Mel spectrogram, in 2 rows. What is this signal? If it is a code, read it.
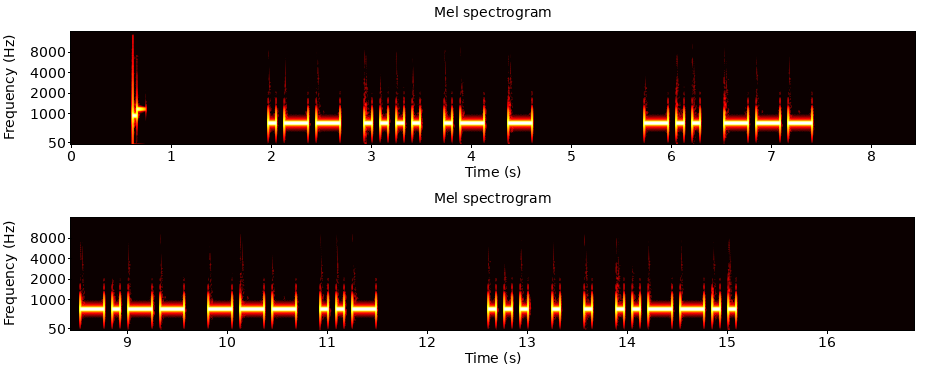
Morse code, heard as a keyed tone, about 16 wpm, 700 Hz. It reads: WHAT DO YOU SEE?
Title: 2x Word-Spacing - Sentences from Top 100 Words - 15wpm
